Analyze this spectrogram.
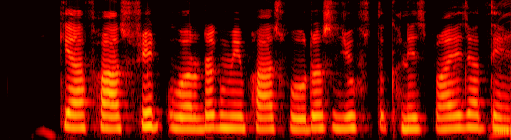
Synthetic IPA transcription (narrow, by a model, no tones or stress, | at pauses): kjaːpʰaːsfʰɾɪʈ̚ʋəɾɾəɡmẽpʰaːsfoːɾəsjʊkt̪kʰənɪspaːed͡ʒaːt̪eɦɛ̃ː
